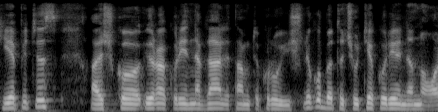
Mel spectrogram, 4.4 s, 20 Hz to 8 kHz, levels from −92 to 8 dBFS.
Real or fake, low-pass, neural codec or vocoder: fake; 7.2 kHz; codec, 16 kHz, 2 kbps, X-Codec, WavLM features, trained on Multilingual LibriSpeech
